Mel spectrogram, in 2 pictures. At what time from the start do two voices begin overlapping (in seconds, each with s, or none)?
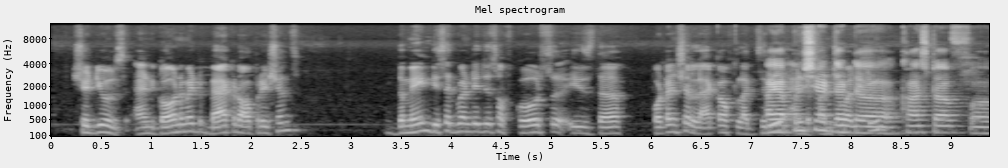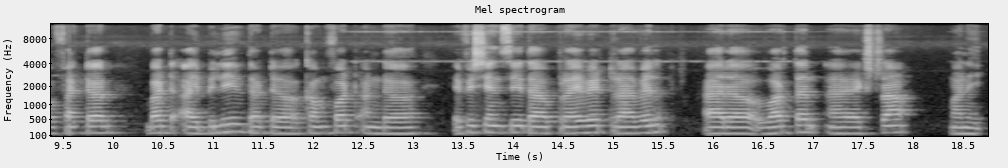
7.1 s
